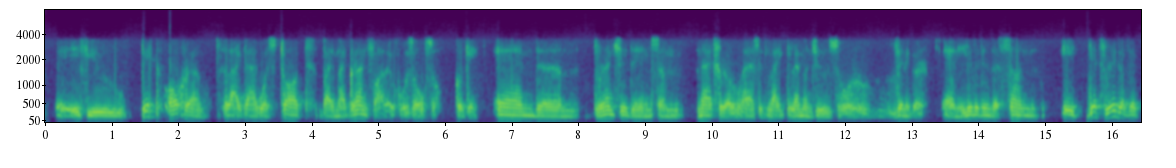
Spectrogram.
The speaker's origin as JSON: {"language": "English", "country": "Greece", "tie": "born or raised there", "said": "but I grew up in Greece, where my father had a lot of business partners and business associates"}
